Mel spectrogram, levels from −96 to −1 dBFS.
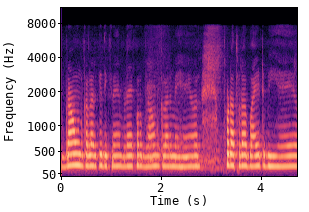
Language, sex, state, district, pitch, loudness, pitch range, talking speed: Hindi, female, Haryana, Jhajjar, 205 Hz, -16 LUFS, 200-210 Hz, 215 wpm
